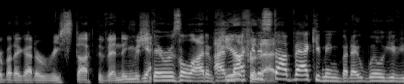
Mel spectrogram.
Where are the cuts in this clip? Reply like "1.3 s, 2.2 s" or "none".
1.5 s, 2.1 s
